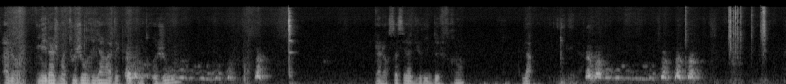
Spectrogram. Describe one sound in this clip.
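Metal tools clink and tap against a car's brake parts.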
